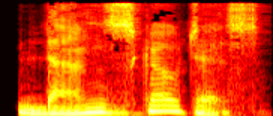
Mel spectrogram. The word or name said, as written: Duns Scotus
